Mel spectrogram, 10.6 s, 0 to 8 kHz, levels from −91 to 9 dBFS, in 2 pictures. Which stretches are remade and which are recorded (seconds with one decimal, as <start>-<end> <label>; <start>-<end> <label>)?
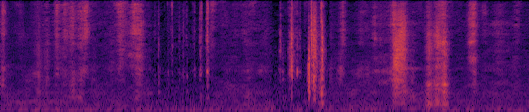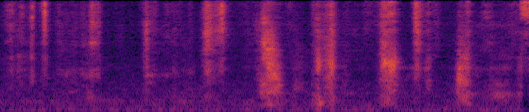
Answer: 0.0-1.5 remade; 1.5-2.1 recorded; 2.1-2.7 remade; 2.7-3.3 recorded; 3.3-10.6 remade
